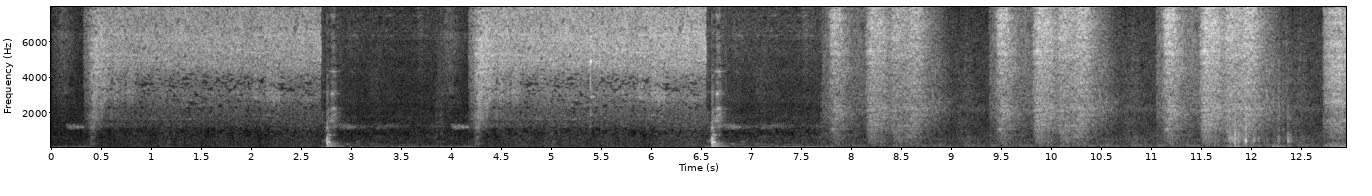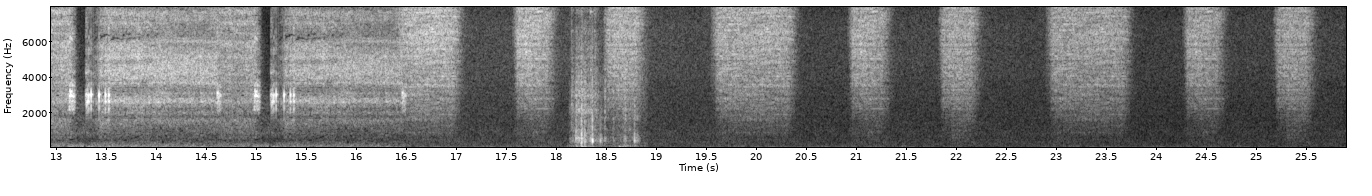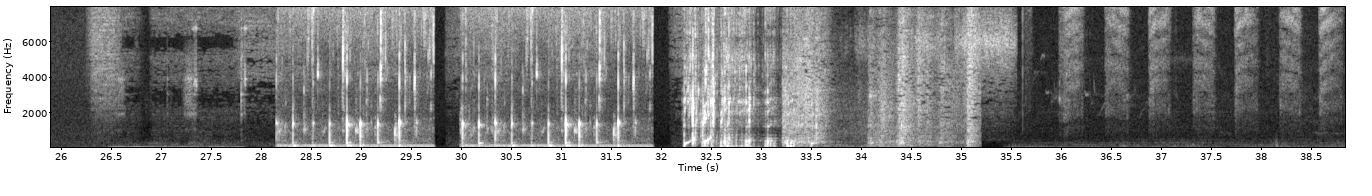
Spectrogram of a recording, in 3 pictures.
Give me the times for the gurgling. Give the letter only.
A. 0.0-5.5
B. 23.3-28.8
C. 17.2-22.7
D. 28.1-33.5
D.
